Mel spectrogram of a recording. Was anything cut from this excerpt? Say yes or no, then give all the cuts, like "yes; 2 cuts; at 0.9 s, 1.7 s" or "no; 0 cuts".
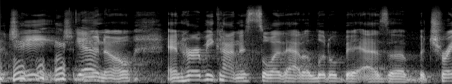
no; 0 cuts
